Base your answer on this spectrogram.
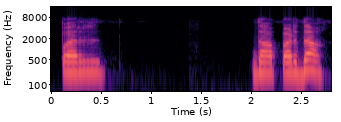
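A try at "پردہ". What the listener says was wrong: नहीं। प और र के रे नहीं है, दाल है, मैंने बताया आपको। और नीचे दो नुक्ते भी लगे हैं दाल से पहले।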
